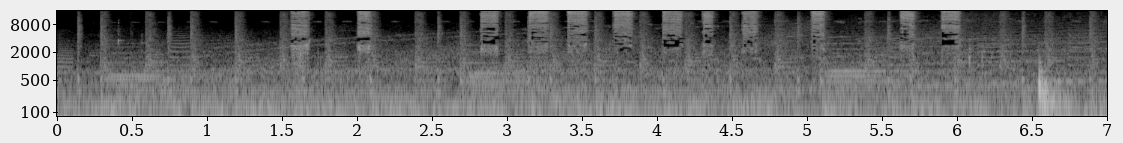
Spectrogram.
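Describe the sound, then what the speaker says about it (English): Short hissing bursts from a spray can, used as spray glue on Dollar Tree Christmas ornaments, come in repeated pulses of varying length indoors, fairly quiet, with a small knock near the end. "Glue together with my spray can, y'all."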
